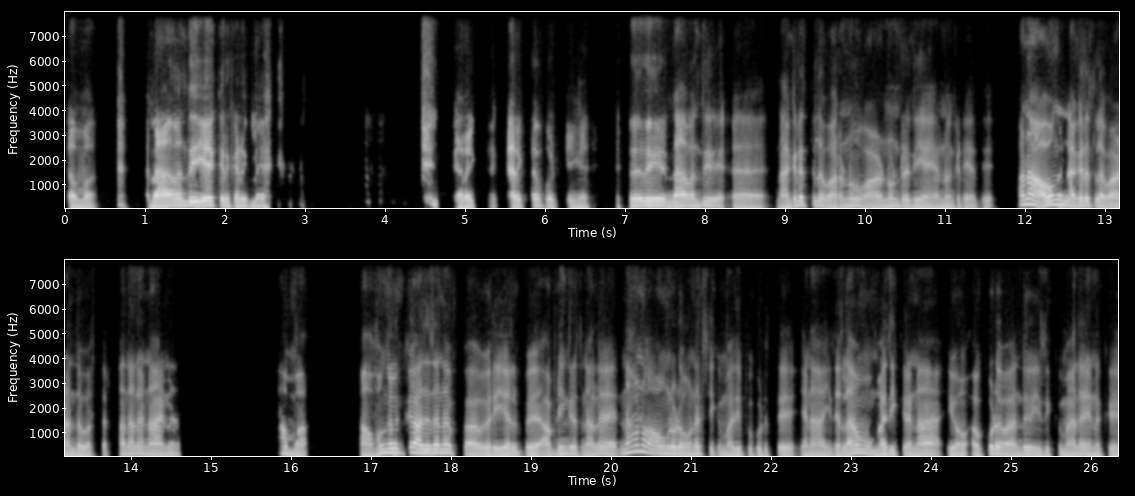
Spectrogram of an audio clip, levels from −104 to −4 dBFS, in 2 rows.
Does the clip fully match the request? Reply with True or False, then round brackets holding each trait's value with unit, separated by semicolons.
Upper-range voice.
False (140 Hz)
